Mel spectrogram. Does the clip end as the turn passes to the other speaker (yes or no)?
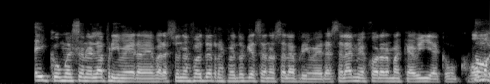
yes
